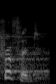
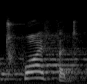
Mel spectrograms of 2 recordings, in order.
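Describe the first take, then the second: First: The name begins with a 'tr' sound. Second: The name begins with a 'tw' sound. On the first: The speaker calls it wrong. "not Trifford" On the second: The speaker calls it right. "correct the Minister's pronunciation of Phil Twyford"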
